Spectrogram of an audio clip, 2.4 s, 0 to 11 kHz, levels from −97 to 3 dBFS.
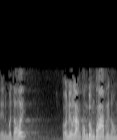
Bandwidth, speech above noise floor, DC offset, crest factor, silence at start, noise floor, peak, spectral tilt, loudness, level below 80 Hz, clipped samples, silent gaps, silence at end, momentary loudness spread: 5.8 kHz; 34 dB; under 0.1%; 20 dB; 0 s; -61 dBFS; -8 dBFS; -9 dB/octave; -27 LUFS; -62 dBFS; under 0.1%; none; 0 s; 8 LU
